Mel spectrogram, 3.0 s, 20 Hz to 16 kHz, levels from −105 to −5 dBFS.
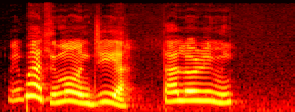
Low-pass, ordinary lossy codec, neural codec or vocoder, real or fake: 14.4 kHz; none; codec, 44.1 kHz, 7.8 kbps, Pupu-Codec; fake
